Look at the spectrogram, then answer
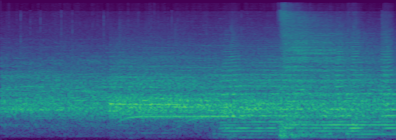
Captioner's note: applause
